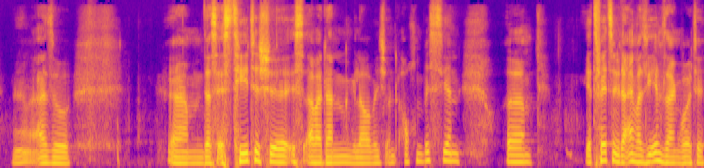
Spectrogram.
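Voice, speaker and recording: A man with a medium-pitched voice talks in a fairly even intonation, leaving long, frequent pauses. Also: moderate pace. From Düsseldorf, Germany. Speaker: podcast host. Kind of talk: interview.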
